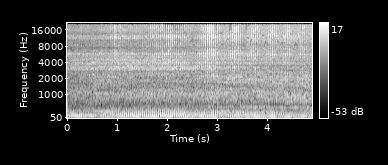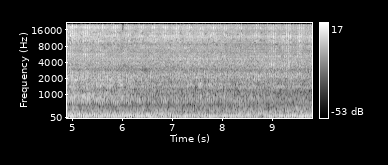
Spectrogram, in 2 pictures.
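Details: Kawasaki small engine, after an ignition coil swap using a John Deere 401v coil to fix a no-start, runs with a steady, even putter, no misses or surging; smooth, healthy running.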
